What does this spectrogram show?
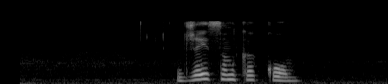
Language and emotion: Russian, neutral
